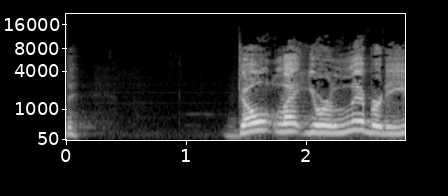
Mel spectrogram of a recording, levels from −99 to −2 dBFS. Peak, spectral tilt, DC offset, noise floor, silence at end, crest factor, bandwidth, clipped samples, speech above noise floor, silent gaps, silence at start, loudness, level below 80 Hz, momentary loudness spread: -6 dBFS; -3.5 dB/octave; under 0.1%; -77 dBFS; 0 s; 20 dB; 11 kHz; under 0.1%; 55 dB; none; 0 s; -23 LUFS; -74 dBFS; 6 LU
